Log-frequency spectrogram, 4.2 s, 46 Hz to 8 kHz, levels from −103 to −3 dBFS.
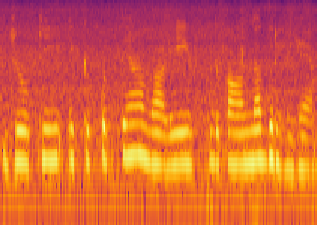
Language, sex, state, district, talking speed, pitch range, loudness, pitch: Punjabi, female, Punjab, Kapurthala, 125 wpm, 190-210 Hz, -16 LUFS, 200 Hz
